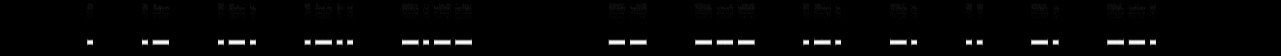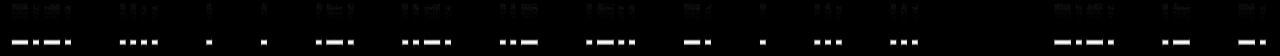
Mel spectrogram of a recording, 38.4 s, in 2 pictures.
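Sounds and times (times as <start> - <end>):
morse code at 5 wpm: 2.1 - 2.6, 3.3 - 3.9, 4.6 - 5.3, 6.0 - 7.1, 9.1 - 9.7, 10.4 - 11.4, 12.0 - 12.6, 13.4 - 13.8, 14.5 - 14.8, 15.5 - 15.9, 16.6 - 17.4, 19.4 - 20.3, 21.0 - 21.6, 24.0 - 24.6, 25.2 - 26.0, 26.7 - 27.3, 28.0 - 28.8, 29.5 - 29.9, 31.4 - 31.9, 32.6 - 33.0, 35.0 - 36.0, 36.6 - 37.2, 37.8 - 38.2.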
